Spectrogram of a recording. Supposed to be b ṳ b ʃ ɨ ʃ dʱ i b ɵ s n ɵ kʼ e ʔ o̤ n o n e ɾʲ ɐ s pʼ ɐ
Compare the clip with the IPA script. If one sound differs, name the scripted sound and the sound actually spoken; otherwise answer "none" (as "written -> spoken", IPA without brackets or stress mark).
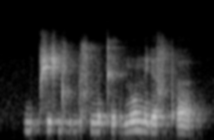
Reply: ɨ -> i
